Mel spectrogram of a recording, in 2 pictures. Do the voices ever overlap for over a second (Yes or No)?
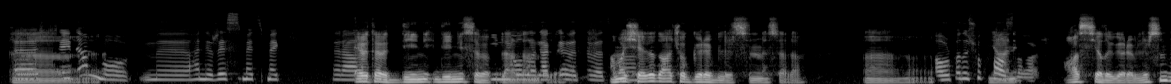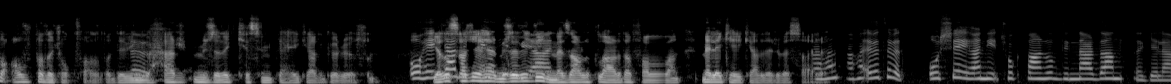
Yes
